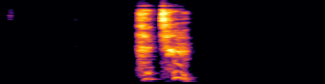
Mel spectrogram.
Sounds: Sneeze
